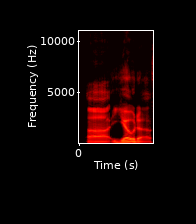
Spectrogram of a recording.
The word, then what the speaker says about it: Yoda: Yoda from The Empire Strikes Back.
